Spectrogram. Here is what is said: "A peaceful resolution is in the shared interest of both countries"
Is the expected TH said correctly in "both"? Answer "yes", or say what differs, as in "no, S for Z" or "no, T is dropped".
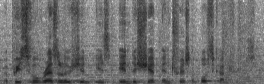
no, S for TH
